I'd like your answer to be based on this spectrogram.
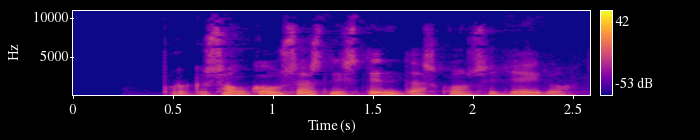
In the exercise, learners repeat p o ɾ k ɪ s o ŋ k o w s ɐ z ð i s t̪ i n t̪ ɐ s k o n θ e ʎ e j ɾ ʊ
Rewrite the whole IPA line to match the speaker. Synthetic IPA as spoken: p o ɾ k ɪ s o ŋ k o w s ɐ z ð i s t̪ i n t̪ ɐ s k o n s e ʎ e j ɾ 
